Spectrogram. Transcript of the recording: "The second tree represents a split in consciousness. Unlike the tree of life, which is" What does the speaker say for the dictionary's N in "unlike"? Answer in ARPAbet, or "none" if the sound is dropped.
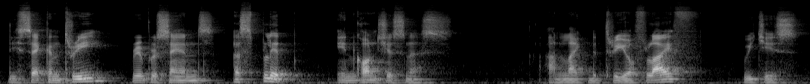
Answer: N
